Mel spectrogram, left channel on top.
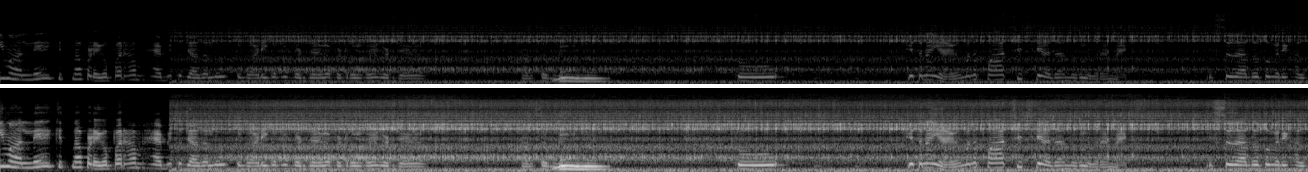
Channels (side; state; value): left; quieter; 22.3 dB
